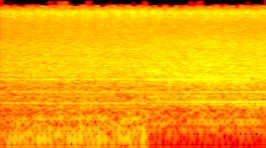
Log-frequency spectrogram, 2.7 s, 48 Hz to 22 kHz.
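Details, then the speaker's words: Rebuilt salvage 2014 Ram 2500, 5.7 Hemi V8, accessories replaced (alternator, power steering pump, AC compressor, idler, belt): smooth steady idle, even low rumble, no ticks, knocks or squeals; mechanically sound. "fires right up sounds good has the nice hemi rumble [Music] [Music] now that pretty much all of the accessories have been replaced um alternator power steering pump ac compressor the idler the belt it's pretty mechanically sound now"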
